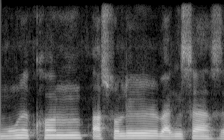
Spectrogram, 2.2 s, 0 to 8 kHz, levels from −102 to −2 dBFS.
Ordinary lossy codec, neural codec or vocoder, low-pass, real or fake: none; codec, 16 kHz, 2 kbps, FunCodec, trained on Chinese and English, 25 frames a second; none; fake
